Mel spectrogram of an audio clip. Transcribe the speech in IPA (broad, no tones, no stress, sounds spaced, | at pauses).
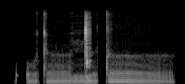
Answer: ʔ o t œː ŋ͡ǀ ɘ t əː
